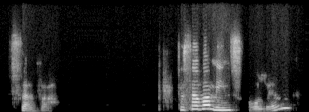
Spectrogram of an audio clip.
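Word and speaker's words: ça va: Understand that C is pronounced as s and not G. So this word is not ga, it is sava.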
